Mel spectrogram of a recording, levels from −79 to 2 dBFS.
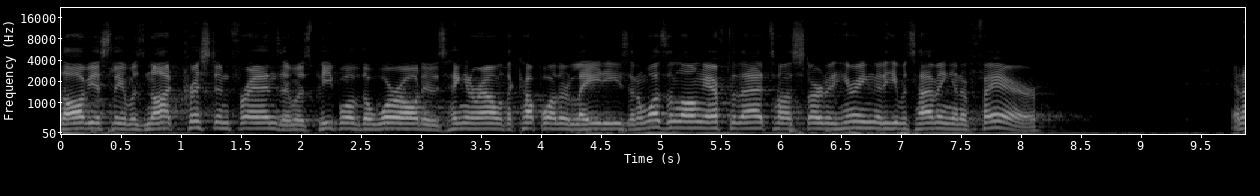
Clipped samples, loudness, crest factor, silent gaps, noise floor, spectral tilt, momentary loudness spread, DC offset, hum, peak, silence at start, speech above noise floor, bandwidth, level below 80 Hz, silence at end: under 0.1%; -34 LUFS; 18 dB; none; -67 dBFS; -4.5 dB/octave; 7 LU; under 0.1%; none; -16 dBFS; 0 s; 34 dB; 16.5 kHz; -58 dBFS; 0 s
